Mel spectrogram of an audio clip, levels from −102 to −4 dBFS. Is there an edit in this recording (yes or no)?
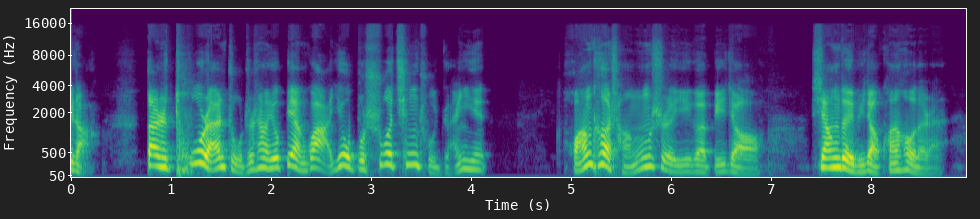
yes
